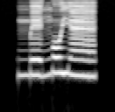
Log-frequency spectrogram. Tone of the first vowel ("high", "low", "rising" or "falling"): low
